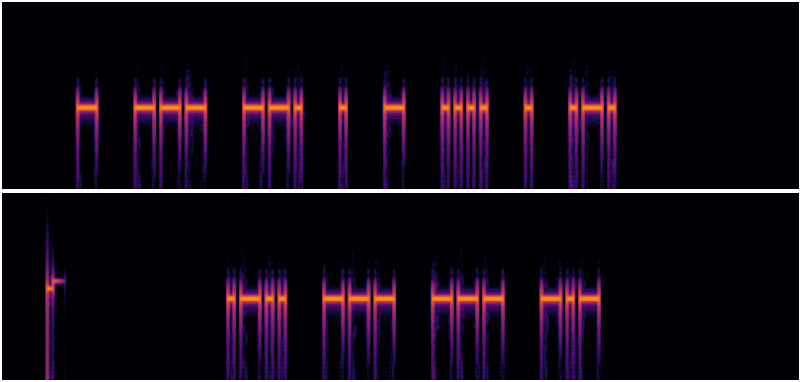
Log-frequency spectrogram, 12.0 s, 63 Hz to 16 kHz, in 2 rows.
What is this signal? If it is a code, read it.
Morse code, heard as a keyed tone, about 25 wpm, spaced as for 18 wpm, 700 Hz. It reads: TOGETHER LOOK
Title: 2x Character Spacing - Top 500 Words - 25wpm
